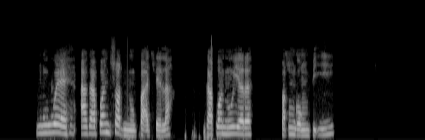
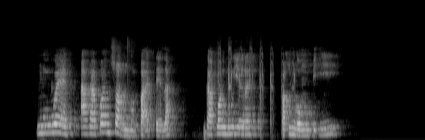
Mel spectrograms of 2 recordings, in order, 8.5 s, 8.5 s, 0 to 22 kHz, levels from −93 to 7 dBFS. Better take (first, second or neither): first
